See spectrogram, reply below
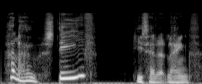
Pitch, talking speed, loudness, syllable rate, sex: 155 Hz, 175 wpm, -15 LUFS, 5.3 syllables/s, male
